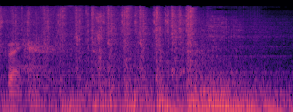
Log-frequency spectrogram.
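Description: Wind buffeting the camera microphone: a heavy low rumble with hiss. About three-quarters of the way through, the hiss drops away and only the rumble stays.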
